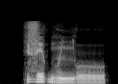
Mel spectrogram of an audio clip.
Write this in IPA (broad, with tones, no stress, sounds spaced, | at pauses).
z e˧ ɡʷ ĩ˨ ɲ oː˨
